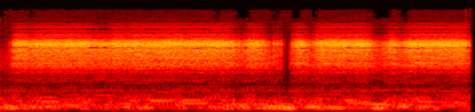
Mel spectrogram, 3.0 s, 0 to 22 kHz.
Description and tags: off time loop 1
i think most of thease are 120 bpm not to sure
hardcore, loops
